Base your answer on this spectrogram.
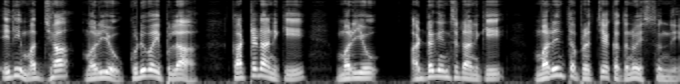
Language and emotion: Telugu, neutral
